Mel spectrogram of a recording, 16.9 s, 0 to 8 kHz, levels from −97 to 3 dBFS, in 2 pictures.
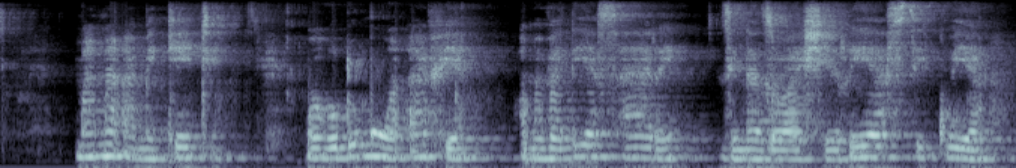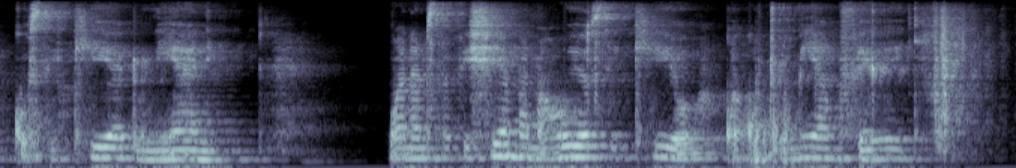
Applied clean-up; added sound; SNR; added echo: none; none; none; reverberation time 0.8 s.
